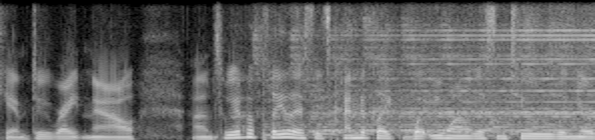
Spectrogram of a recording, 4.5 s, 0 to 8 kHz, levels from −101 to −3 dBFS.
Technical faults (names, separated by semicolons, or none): feedback echo between two devices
